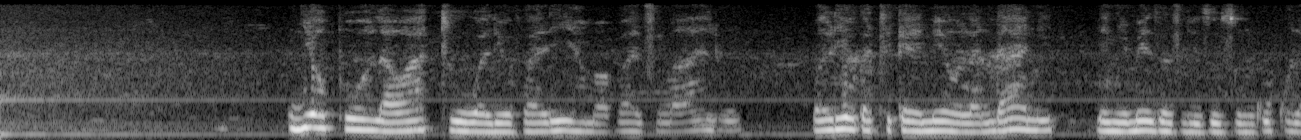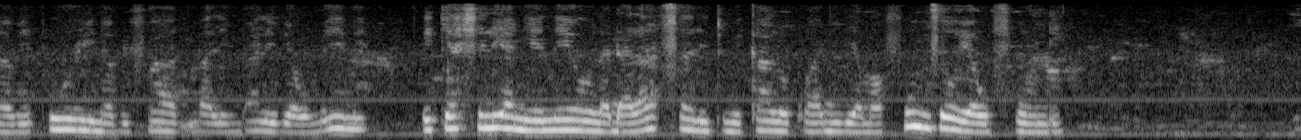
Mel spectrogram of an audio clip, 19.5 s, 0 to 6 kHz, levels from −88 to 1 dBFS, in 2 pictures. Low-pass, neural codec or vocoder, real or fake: 5.4 kHz; none; real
